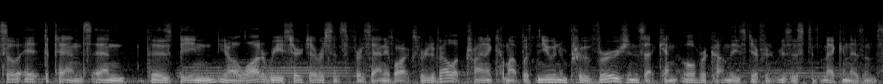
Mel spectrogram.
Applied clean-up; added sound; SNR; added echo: none; Train; 14 dB; none.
